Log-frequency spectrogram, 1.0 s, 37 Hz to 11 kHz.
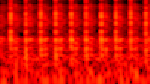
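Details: Rapid, regular sharp clicks at about ten a second from a radial-type shockwave therapy device (titanium, 20 mm) firing over the demonstrator's own gelled arm, showing squeezing technique that can cause bruising; radial shockwave device firing.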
